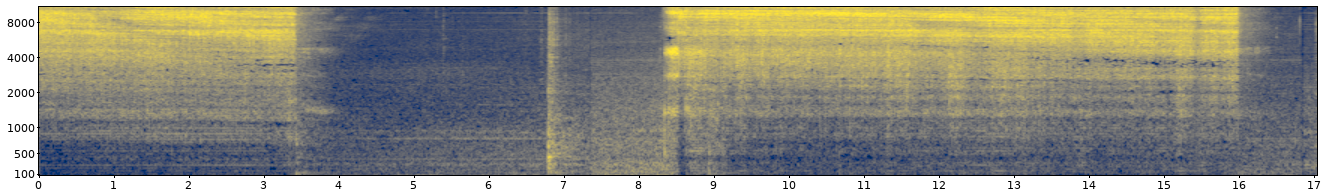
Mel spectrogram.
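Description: A laser welder hisses and crackles as sparks fly.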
